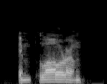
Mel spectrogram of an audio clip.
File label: "imploring", English; adjectives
